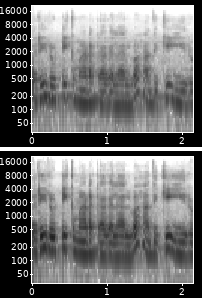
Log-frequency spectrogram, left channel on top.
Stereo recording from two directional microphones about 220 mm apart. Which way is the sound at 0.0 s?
50° right (ahead or behind).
